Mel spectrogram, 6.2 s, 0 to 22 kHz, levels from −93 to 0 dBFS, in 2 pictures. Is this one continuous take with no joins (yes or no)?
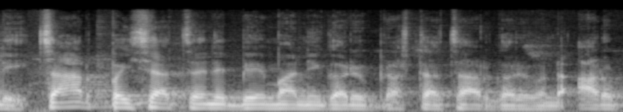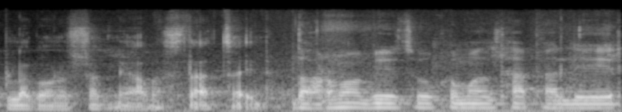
no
